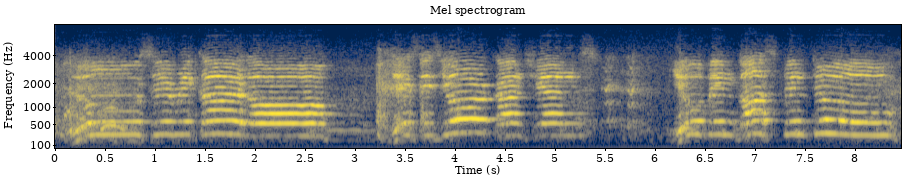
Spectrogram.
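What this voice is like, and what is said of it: Man speaking with an accent. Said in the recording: “My conscience has an accent.”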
